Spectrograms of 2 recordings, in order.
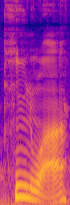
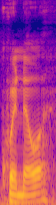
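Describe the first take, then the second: First: It is said keen-wah, in two syllables. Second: It is said kwin-oh-ah, following the letters. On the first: "it's called quinoa" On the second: "I love saying it that way"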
